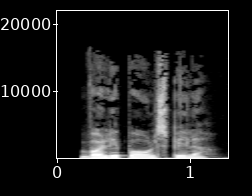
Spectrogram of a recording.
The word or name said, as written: volleyballspiller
